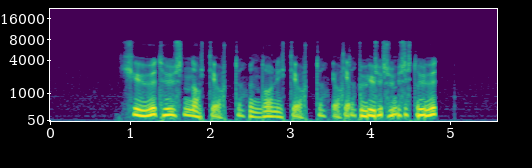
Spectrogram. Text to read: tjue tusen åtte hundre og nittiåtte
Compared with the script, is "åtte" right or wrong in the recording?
wrong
